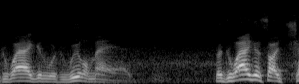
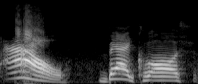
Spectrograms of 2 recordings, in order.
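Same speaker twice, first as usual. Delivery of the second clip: pained scolding; 2 semitones higher, 8 dB louder, much slower than usual. Acted. Child scolds claws after hair pulled.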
